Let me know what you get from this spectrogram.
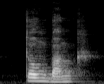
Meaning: counter, a furniture surface on which wares are put and transacted
- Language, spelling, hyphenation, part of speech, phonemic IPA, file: Dutch, toonbank, toon‧bank, noun, /ˈtoːn.bɑŋk/, Nl-toonbank.ogg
